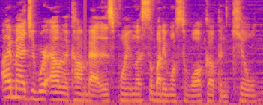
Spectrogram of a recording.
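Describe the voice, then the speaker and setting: A man's voice: medium pitch, rapid-fire, fairly bright tone, soft background music. Casual man running a tabletop game. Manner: casual, many fillers, descriptive narration. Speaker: game master.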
